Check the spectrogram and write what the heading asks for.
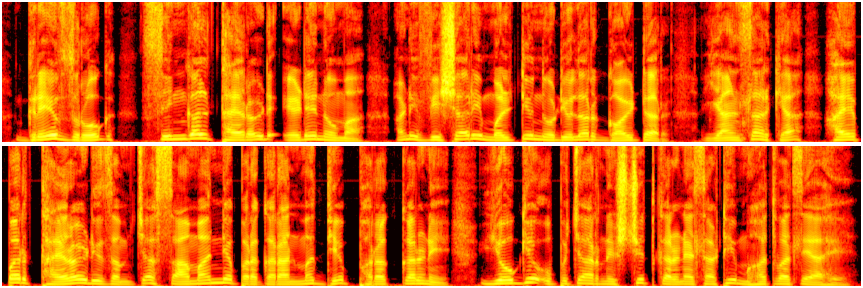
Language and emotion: Marathi, neutral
